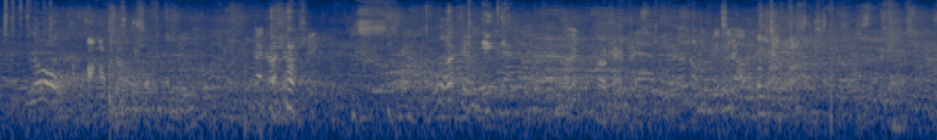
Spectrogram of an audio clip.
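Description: A crowd of young people chatters throughout, in a noisy echoing room.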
